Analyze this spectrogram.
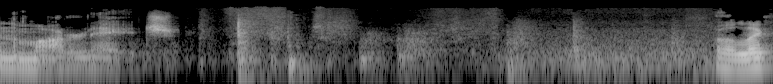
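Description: A dryer door swings open with a clunk.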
